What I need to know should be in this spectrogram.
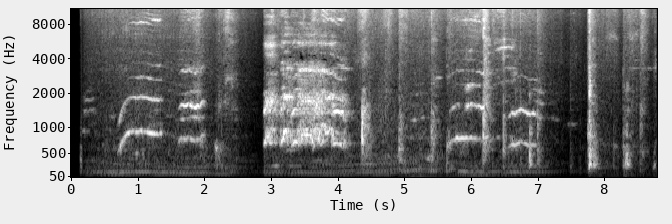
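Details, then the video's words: A captive baby monkey, cared for by a person, calls when its father is not nearby: clear whistled notes that rise then hold steady, repeated in short phrases, with a harsher burst between them. A man speaks briefly near the end. "the melodious sound that the baby monkey Nomi makes to call, when his father is not nearby"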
